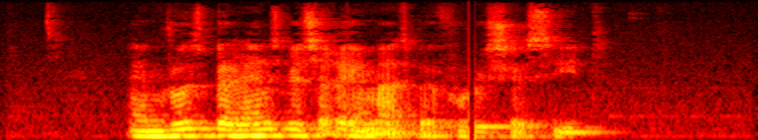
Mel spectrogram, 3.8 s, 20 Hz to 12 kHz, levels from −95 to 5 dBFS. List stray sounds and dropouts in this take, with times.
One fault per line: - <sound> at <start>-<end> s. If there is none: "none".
- dropout at 2.4-2.4 s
